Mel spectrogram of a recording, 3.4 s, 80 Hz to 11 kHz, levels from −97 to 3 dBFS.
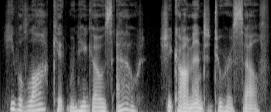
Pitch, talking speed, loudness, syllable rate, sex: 120 Hz, 210 wpm, -22 LUFS, 4.8 syllables/s, female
